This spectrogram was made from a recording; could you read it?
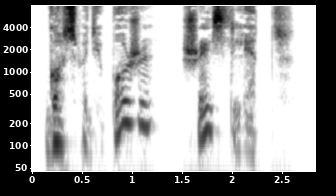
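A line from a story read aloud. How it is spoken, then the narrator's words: Excited whisper, young man. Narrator (Russian): молодой человек с не вполне понятным волнением прошептал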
